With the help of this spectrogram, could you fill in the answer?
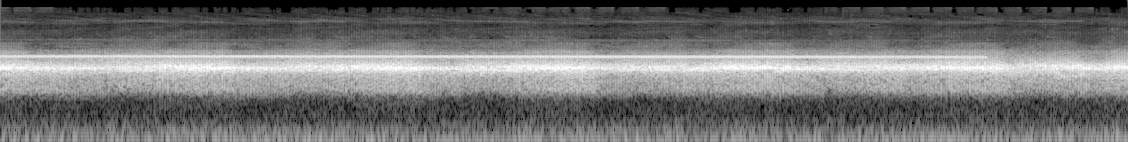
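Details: Nighttime chorus of frogs and toads in Mexico, a thick continuous droning wash of overlapping calls; a high steady tone holds for about ten seconds and then stops abruptly.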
